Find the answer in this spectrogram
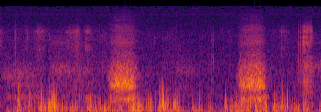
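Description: A skier's heavy breathing, a loud breath about every second and a half, over the crunch and scrape of skis moving through snow.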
